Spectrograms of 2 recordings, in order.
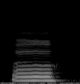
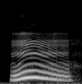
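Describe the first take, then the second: First: It is a quiet, unenthusiastic hum. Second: It is a loud, very enthusiastic hum.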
